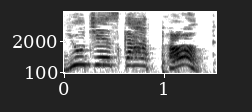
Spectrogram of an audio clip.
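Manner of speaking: high, drawn-out gotcha voice; spring the prank reveal; mock prank-show host; Ashton Kutcher reveal. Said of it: "Ashton Kutcher to pop out and be like".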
